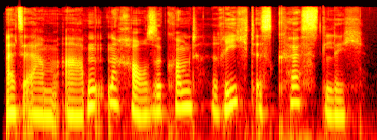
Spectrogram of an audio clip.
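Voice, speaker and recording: A woman narrating simple scripted stories for language learners, speaking deliberately and enunciating carefully. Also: low voice, expressive, dry recording, clean studio sound. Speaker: storyteller for German learners.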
